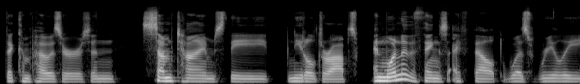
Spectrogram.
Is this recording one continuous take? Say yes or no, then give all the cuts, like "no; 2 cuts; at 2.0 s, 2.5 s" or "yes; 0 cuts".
no; 1 cut; at 3.6 s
